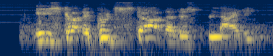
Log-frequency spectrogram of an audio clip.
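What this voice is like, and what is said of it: Exaggerated Cockney character voice. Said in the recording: “That's his Cockney accent? ... he sounds ugly ... He sounds like it's like the 1860s, and he's in a horse carriage ... it's so Cockney.”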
